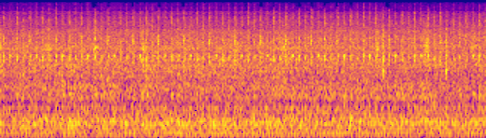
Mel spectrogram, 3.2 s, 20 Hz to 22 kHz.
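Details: 2005 Honda Element that stalls when cold, tested at idle with scope on cylinders 3 and 4: idle stumbles with about three irregular dips a second; misfire at idle, cylinder 4 suspected rich, possibly an overfueling injector, not confirmed.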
